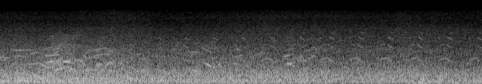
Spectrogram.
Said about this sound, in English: The sound of crashing waves and seagulls filled the air, creating a serene atmosphere.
